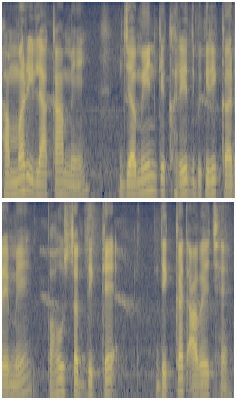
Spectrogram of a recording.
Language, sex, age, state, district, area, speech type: Maithili, male, 18-30, Bihar, Purnia, rural, spontaneous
